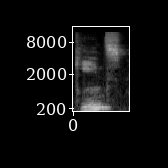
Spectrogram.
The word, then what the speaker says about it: Keynes: So his last name is the same as Lord Keynes, the creator of macroeconomics, but he pronounces it Keynes.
